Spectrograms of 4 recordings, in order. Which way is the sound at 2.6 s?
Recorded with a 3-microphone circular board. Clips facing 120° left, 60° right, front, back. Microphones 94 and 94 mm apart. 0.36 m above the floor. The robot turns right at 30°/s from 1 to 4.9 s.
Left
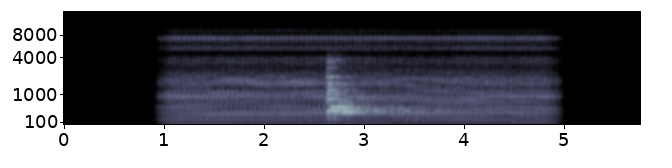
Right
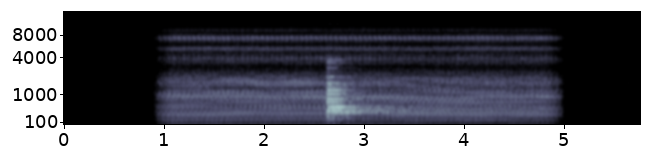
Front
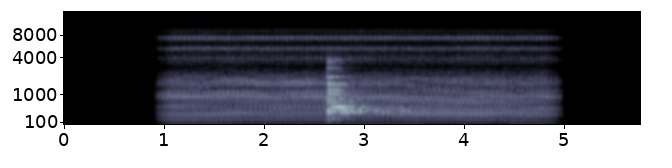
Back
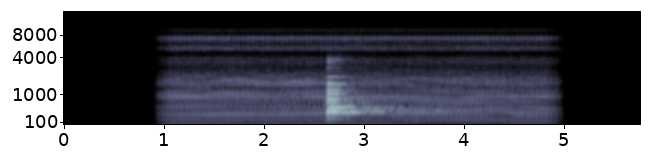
120° right.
